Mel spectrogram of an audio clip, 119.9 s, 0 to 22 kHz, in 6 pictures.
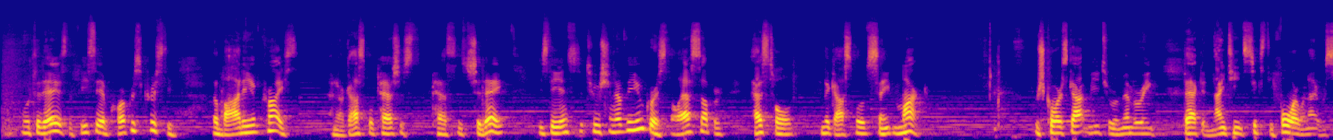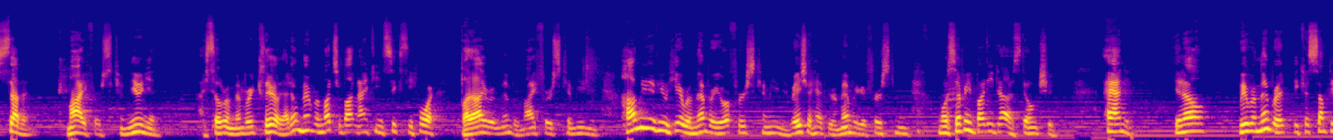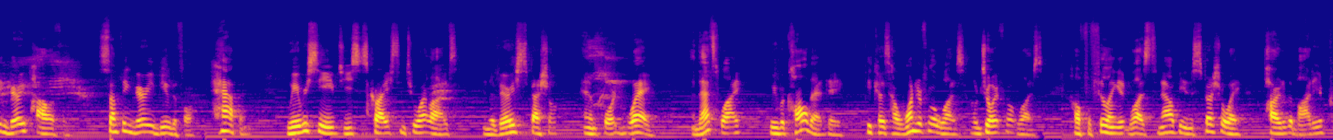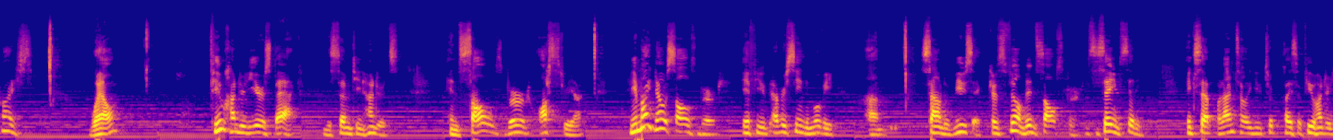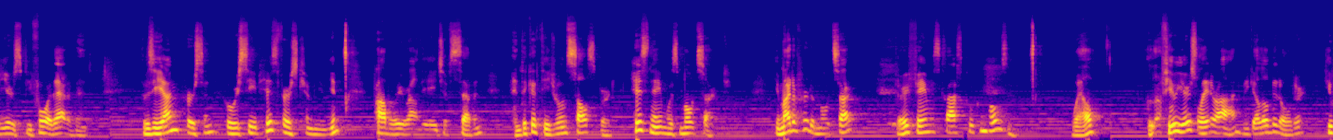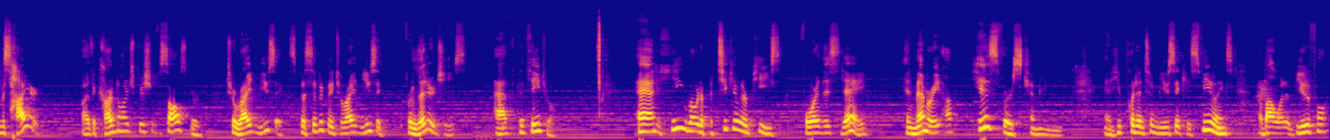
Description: Sacred Echoes - Weekly Homilies Revealed
Join us for a heartfelt homily on the Feast of Corpus Christi, reflecting on the profound significance of the Eucharist by reliving the joy of our First Communion!
Recorded Live on Sunday, June 2nd, 2024 at St. Malachy Catholic Church.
